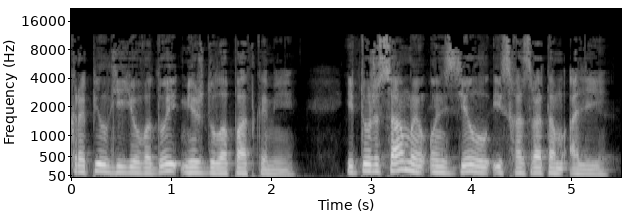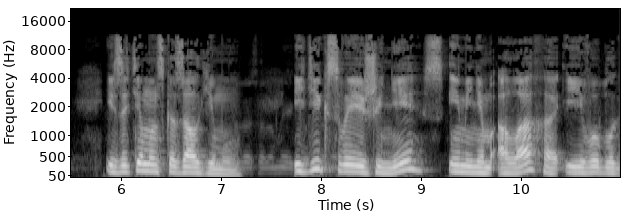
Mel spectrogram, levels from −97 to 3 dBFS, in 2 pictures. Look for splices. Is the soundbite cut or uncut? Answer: uncut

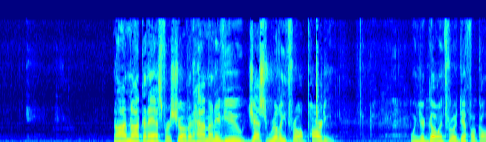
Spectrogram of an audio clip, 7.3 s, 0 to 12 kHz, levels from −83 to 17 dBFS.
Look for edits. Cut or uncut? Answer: cut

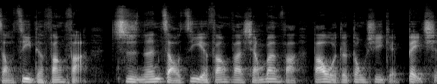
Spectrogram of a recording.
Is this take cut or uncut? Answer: uncut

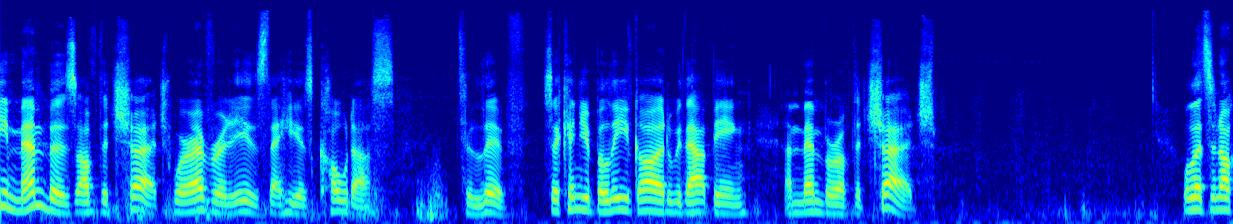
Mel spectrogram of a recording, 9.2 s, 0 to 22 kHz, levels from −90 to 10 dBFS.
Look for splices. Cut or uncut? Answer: cut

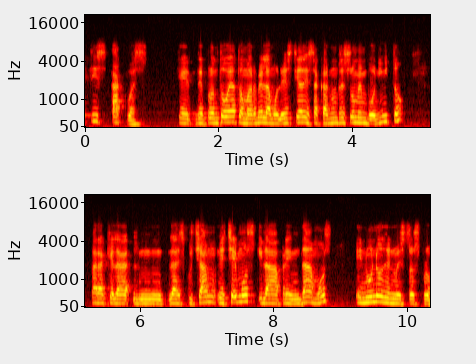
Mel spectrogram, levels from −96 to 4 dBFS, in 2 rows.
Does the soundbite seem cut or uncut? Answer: uncut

